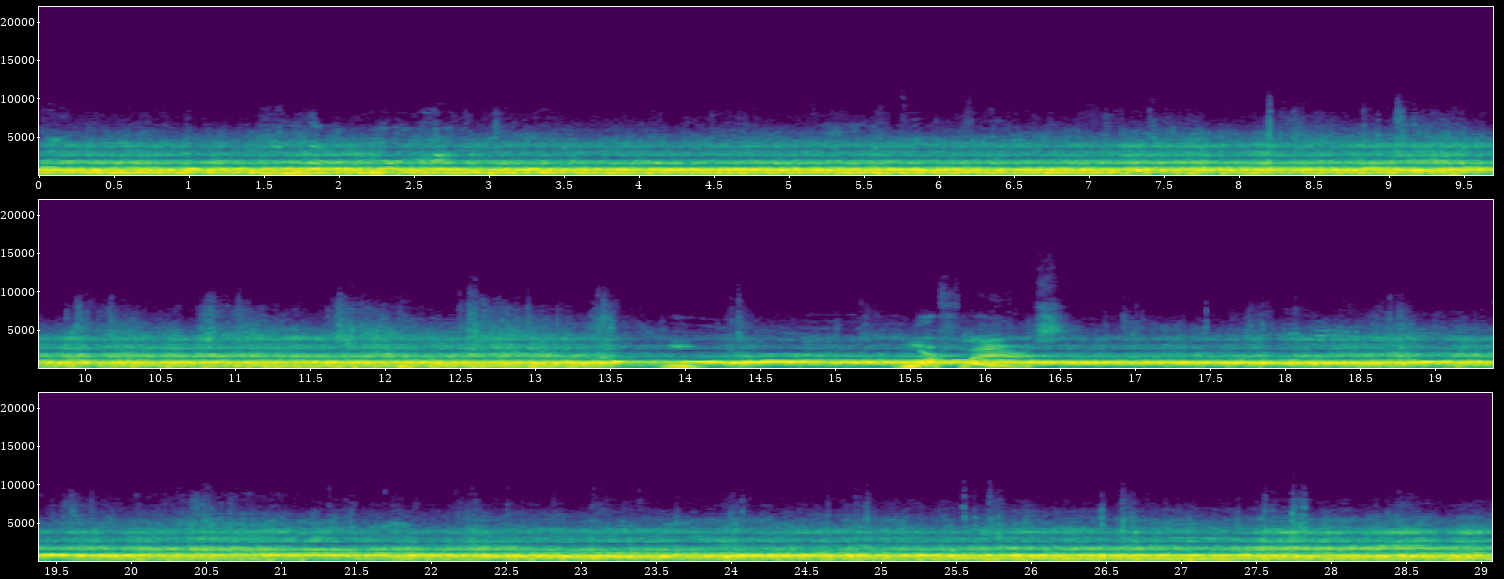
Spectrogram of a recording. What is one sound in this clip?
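A large stadium crowd chants and roars loudly, heard through a speaker.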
